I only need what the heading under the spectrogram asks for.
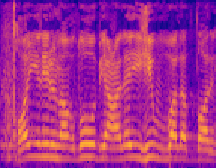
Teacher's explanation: Və biz bunu düzgün bir şəkildə əda etməyəndə nə olur? Mim vavın içinə girir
